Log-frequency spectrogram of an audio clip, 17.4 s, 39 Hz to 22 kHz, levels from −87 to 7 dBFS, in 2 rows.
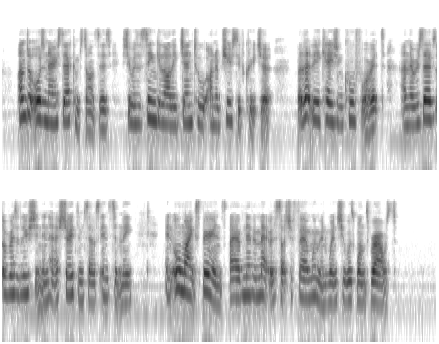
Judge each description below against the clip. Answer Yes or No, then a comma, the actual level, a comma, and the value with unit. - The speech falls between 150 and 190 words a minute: Yes, average, 155 wpm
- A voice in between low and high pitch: No, high, 230 Hz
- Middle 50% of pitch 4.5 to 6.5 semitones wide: Yes, average, 4.9 semitones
